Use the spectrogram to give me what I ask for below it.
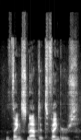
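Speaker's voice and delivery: plain reading voice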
